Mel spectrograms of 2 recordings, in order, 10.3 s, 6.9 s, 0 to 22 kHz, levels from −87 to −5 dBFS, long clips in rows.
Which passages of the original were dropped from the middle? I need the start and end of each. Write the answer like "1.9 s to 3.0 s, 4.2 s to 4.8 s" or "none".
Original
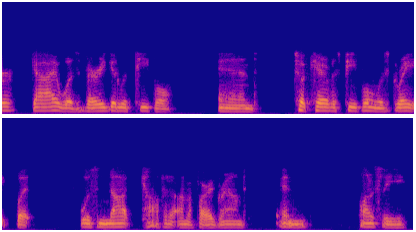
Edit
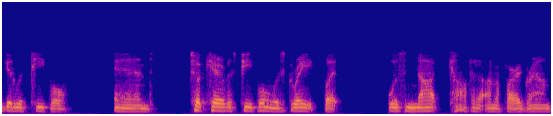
none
